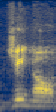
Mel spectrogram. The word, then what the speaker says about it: Genome: Well, I mentioned that one book, Genome. I have a hell of a time putting the accent on the first syllable.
